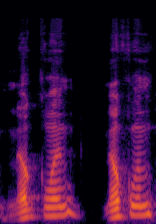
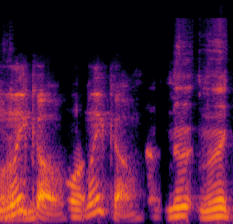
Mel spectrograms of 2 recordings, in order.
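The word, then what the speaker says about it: Mlíko: I don't know how to correctly pronounce it. Milkland pour. Do you do that? Oh, Mliko.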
